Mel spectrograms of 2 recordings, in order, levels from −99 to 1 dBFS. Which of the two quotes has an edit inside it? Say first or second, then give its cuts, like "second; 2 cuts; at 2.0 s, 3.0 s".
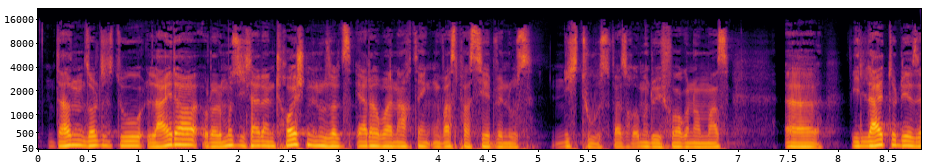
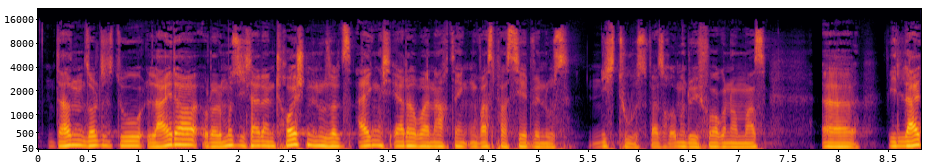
first; 1 cut; at 3.2 s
